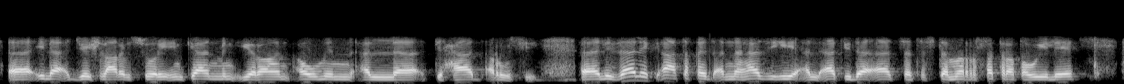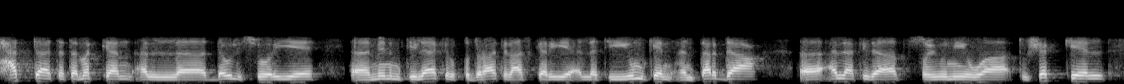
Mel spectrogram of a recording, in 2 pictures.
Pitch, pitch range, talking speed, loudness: 120 Hz, 115-130 Hz, 95 wpm, -13 LUFS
